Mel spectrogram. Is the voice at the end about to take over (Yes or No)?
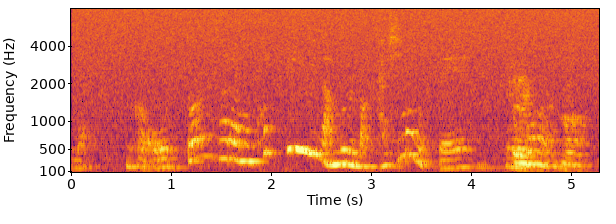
No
